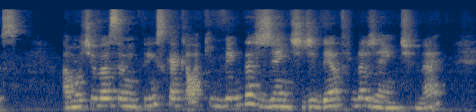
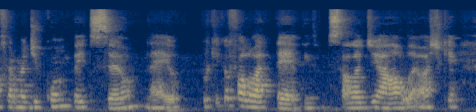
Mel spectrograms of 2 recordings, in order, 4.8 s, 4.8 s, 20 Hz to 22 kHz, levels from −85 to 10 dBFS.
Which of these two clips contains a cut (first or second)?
second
